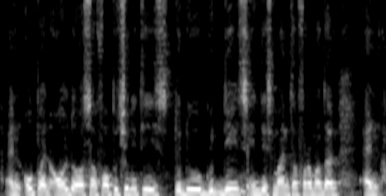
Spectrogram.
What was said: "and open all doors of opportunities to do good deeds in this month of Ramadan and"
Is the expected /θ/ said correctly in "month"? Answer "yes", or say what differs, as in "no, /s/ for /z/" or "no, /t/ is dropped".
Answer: no, /t/ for /θ/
